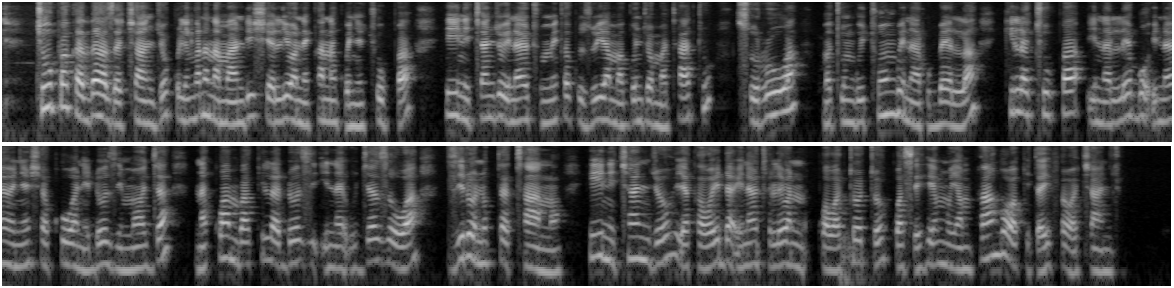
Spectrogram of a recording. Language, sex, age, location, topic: Swahili, female, 25-35, Kisumu, health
